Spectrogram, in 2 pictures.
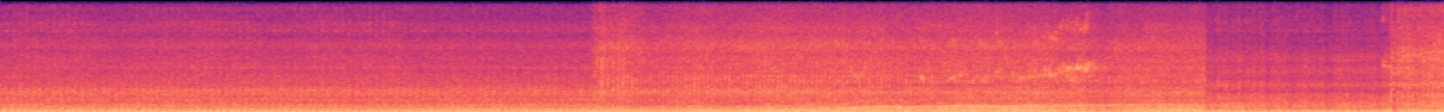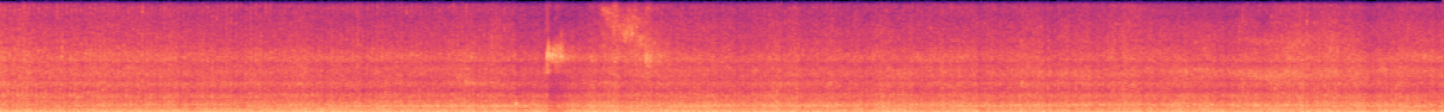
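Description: Go-kart engine heard from an onboard camera at racing speed, its note rising as the kart accelerates and falling again into corners. The sound changes abruptly a few times where clips are joined.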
